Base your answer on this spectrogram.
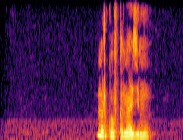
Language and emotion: Russian, neutral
